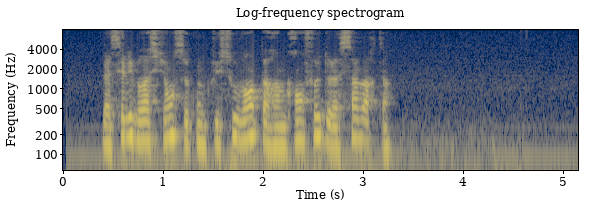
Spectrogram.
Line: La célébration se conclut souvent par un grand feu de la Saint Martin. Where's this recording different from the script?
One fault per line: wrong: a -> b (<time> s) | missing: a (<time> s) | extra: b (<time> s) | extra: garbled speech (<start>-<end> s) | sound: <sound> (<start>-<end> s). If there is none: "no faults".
no faults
